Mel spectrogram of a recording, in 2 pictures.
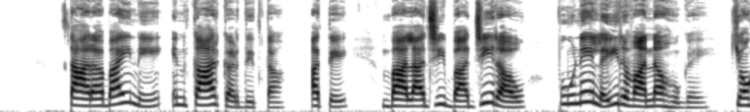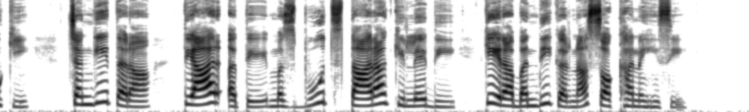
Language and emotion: Punjabi, neutral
